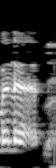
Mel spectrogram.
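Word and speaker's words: Monette: Is that how you pronounce it? Ray Manet, yeah.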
